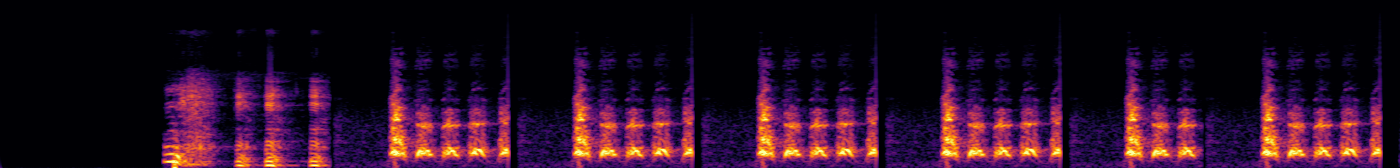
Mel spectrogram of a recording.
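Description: Dog barking in quick bursts of about five barks each, the bursts coming evenly about every two seconds. The barking begins after a short silence.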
